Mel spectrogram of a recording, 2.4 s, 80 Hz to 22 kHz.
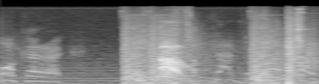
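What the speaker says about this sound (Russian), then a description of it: "У него револьвер, судя по звукам." Revolver gunshots from the video game Fallout 3, firing as single shots: loud broadband bursts from about one second on, one near the end especially sharp, after a quieter stretch of game ambience.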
